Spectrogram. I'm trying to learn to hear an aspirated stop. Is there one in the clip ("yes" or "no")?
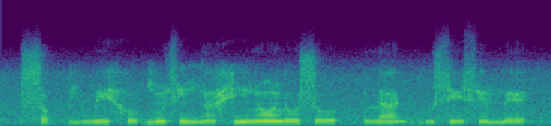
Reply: no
